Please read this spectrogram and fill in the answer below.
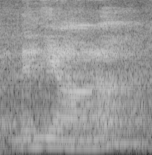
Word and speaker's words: Mignogna: this weird guy U my name is Vic minana it's pronounced man like Italiano minana pay no attention to how it's spelled it's uh it's very daunting when you look at it spell and it is not MC derpa derp so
